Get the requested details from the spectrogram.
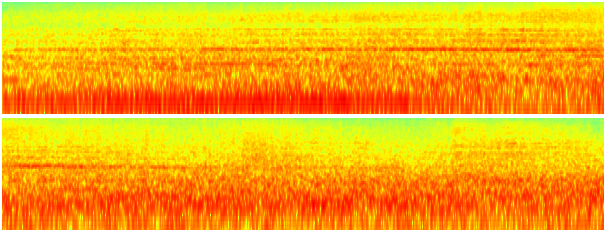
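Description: Freight cars clatter and squeal past on the rails.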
